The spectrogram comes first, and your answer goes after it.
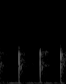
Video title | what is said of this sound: Xiaomi Redmi Note 9 Pro di 2021: Jawara pada Masanya | Jadi kalau diketok-ketoknya tuh nggak bunyi krik-krik gitu. Nah, dia kuat, nggak yang bunyi krek kayak longgar gitu loh.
